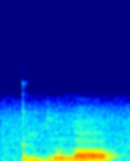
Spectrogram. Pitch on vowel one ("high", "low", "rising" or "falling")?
rising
